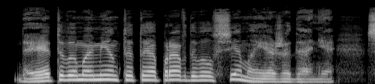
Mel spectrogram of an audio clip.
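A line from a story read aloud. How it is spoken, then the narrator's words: Even, slightly hissing. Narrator (Russian): сообщила она ровным, слегка шипящим голосом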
